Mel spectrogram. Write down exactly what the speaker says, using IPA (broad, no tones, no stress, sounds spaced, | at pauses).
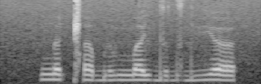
n ə ǁ ɜ b ɪ v m ɜ lʲ d u d ə d vʲ œ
